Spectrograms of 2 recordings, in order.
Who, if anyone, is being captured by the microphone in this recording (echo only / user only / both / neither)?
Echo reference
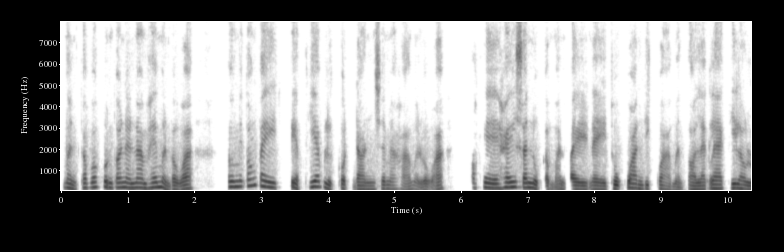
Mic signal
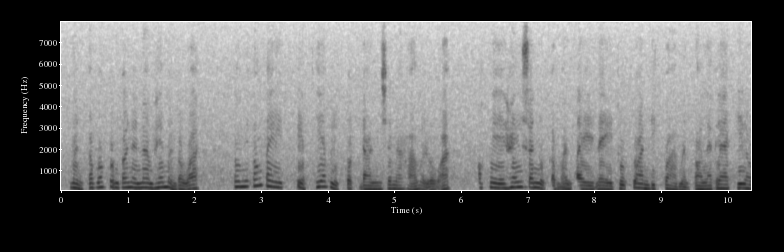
echo only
